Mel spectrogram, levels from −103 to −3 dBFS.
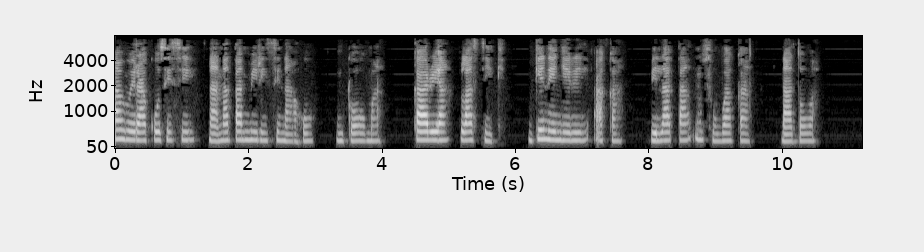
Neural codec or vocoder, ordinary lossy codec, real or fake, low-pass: vocoder, 22.05 kHz, 80 mel bands, HiFi-GAN; MP3, 32 kbps; fake; 7.2 kHz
